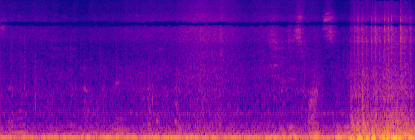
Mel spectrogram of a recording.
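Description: Steady low rumble inside a moving gondola cabin riding the haul rope. About three and a half seconds in, a louder rumbling clatter builds as the cabin's grip rolls over a lift tower's sheave train.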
